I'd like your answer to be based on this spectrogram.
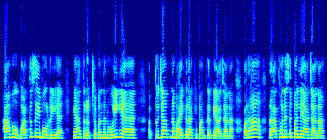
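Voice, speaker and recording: A woman's voice: extremely high pitch, fast, bright, forceful tone. A woman voicing an older mother-in-law in a family cartoon drama, reasoning and admonishing as a firm peacemaker. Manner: admonishing, coaxing. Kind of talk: Hindi family drama storytelling.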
